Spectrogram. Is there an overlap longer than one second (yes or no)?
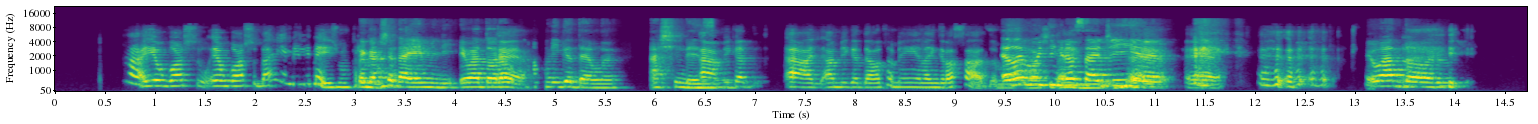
yes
